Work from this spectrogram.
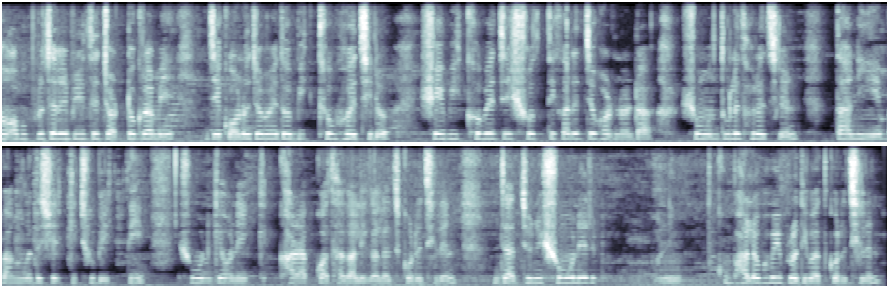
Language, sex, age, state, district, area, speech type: Bengali, female, 30-45, West Bengal, Dakshin Dinajpur, urban, spontaneous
